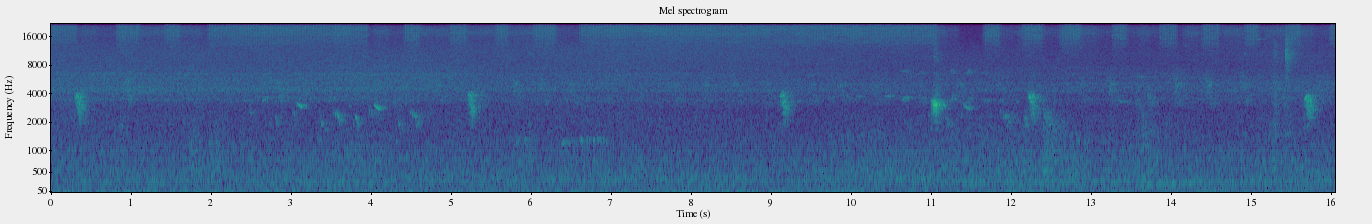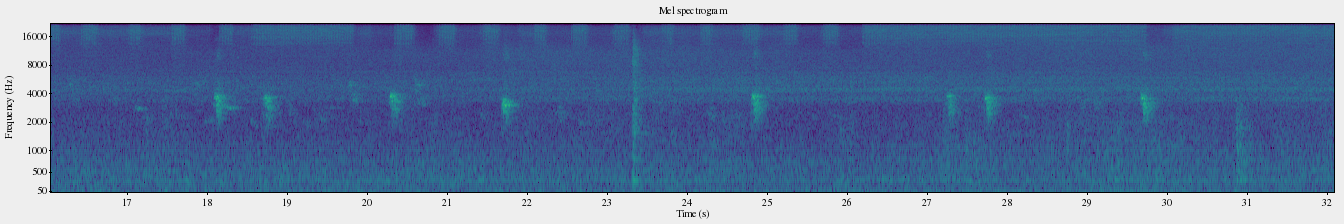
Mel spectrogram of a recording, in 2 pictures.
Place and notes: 福正宮, 大溪區Taoyuan City - wind and bird
Small temple, wind, bird, Construction sound
Zoom H2n MS+XY
8 August 2017, 16:46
